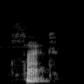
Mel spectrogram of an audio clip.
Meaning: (verb) To strike or thump (someone or something); to thwack; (noun) A stroke; a thwack; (interjection) The sound of a thack; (noun) The weatherproof outer layer of a roof, often specifically thatch
- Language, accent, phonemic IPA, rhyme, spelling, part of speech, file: English, Southern England, /θæk/, -æk, thack, verb / noun / interjection, LL-Q1860 (eng)-thack.wav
